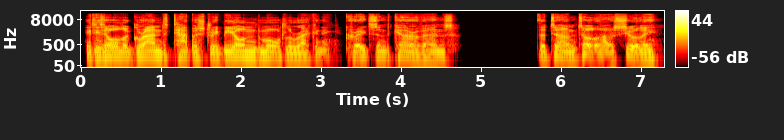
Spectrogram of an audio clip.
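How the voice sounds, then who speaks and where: A man plays a solemn, gentle druid healer for a fantasy video game. His voice sits on the low side and is recorded very dry. He phrases things formally and with old-world gravity, like a wise elder of the wilds. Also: no echo, close to an everyday voice. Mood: solemn, measured. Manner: measured, formal, archaic phrasing.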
